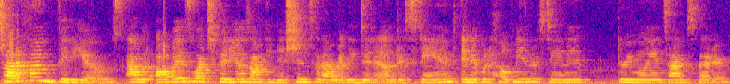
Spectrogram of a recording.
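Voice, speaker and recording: A woman talks at a fairly quick pace and fairly high pitch, with hardly any pauses. Audible room echo and noticeable background noise are present. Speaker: nursing student YouTuber. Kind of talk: tutorial. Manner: fast; animated.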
